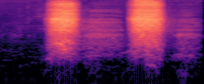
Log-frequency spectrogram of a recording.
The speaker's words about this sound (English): They smell, they sniff. They're part of how we breathe, but they have nothing to do with how we see.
